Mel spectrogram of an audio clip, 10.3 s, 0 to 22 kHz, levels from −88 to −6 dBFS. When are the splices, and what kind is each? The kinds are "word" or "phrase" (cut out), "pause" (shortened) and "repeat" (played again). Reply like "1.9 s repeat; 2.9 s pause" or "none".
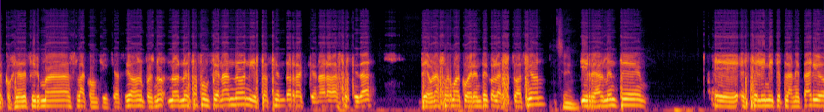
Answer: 6.9 s pause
